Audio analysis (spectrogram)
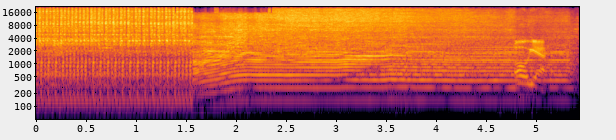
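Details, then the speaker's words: Malaguti F12 70cc two-stroke scooter with a rough popping idle, revs flattening into a held buzz short of full rpm after the carb screw was turned out; owner suspects a fuel issue and heavy rollers. "it's a fuel issue we got to figure it out"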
